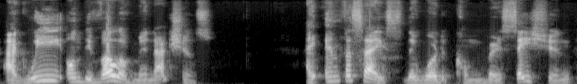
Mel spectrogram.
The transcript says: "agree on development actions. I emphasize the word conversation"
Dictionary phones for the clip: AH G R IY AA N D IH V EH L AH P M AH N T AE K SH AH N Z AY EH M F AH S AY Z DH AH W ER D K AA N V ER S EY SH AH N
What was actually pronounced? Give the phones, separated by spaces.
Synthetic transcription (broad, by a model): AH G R IY AA N D IH V EH L AH P M AH N T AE K SH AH N S AY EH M F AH S AY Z DH AH W ER D K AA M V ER S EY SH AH N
